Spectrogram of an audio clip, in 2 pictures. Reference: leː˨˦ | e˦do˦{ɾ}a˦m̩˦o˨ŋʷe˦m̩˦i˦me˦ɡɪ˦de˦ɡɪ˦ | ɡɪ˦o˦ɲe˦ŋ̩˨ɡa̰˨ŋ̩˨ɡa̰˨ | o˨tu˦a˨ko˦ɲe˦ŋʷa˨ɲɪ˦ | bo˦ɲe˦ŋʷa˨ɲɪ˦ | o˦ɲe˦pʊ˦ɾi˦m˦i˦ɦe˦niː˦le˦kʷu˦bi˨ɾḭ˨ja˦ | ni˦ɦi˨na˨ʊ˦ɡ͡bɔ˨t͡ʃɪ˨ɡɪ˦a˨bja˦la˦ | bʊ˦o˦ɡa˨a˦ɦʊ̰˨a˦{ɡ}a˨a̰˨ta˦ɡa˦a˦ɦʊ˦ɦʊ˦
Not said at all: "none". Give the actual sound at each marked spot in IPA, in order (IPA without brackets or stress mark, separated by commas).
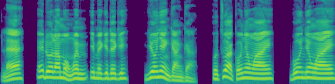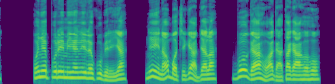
l, ɡ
